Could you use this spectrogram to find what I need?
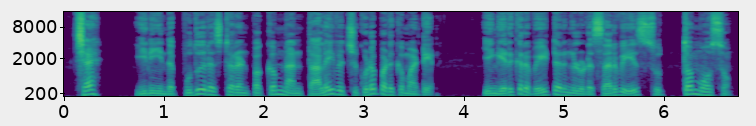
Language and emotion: Tamil, disgusted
